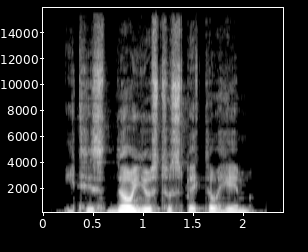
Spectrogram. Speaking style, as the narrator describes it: whispered the girl

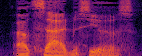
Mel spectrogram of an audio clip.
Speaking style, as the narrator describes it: he rasped

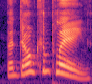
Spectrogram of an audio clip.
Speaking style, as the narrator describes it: said the baby sweetly

